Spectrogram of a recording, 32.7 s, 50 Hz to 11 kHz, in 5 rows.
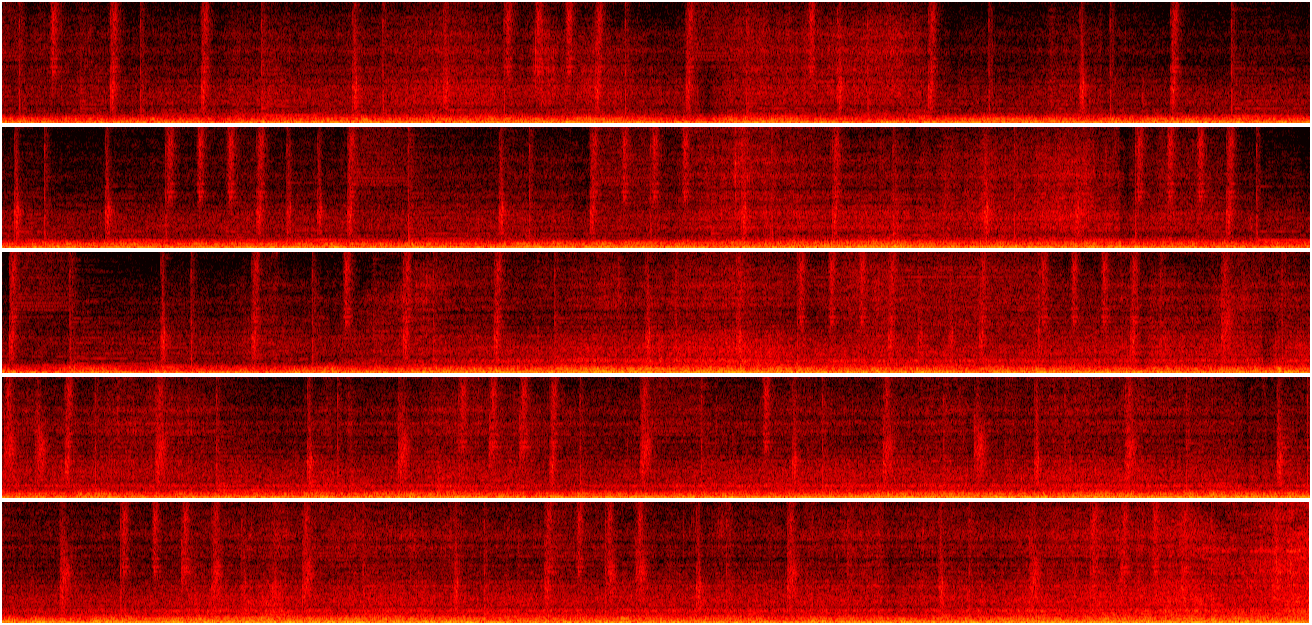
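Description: A single 150 hp outboard motor running steadily under way through rough, breaking waves, with the rush of water and wind: a continuous low rumble that grows a little louder about halfway through.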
